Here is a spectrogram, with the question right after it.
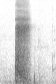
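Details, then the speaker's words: Imitated hawking cough from post-nasal drip: mucus hawked out of the throat, accompanied by a short cough, with hawking more prominent than coughing; throat clearing. "next one is the Hawking cough of stikta and how will you get a Hocking cuff in stickta what happens there's a lot of mucus in the nose"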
